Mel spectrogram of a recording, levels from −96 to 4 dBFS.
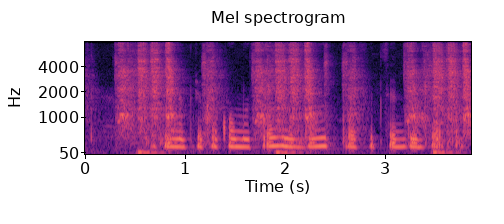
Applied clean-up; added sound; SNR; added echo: none; Engine; 2 dB; none.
